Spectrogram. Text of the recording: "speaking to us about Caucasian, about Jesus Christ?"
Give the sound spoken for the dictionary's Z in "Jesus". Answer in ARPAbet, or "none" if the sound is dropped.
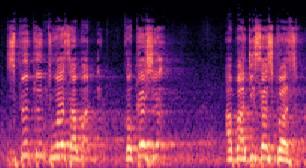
S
